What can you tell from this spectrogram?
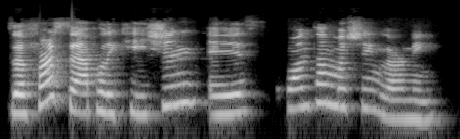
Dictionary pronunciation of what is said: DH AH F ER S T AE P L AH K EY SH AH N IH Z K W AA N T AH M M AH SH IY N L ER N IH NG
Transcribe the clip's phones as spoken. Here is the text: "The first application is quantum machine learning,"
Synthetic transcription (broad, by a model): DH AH F ER S T AE P L AH K EY SH AH N IH Z K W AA N T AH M M AH SH IY N L ER N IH NG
